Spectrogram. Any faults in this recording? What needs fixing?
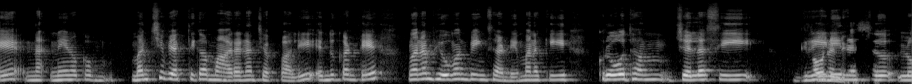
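From 8.45 to 8.77 s there is speech suppressed in double talk. The speech sinks by roughly 10 dB for about a third of a second, likely because the echo canceller treated overlapping far-end sound as echo and turned the near-end talker down with it. Unlike a packet-loss dropout, the speech stays present but quieter rather than cutting abruptly to silence or glitching. A double-talk detector that holds near-end gain while both sides are active would prevent it.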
